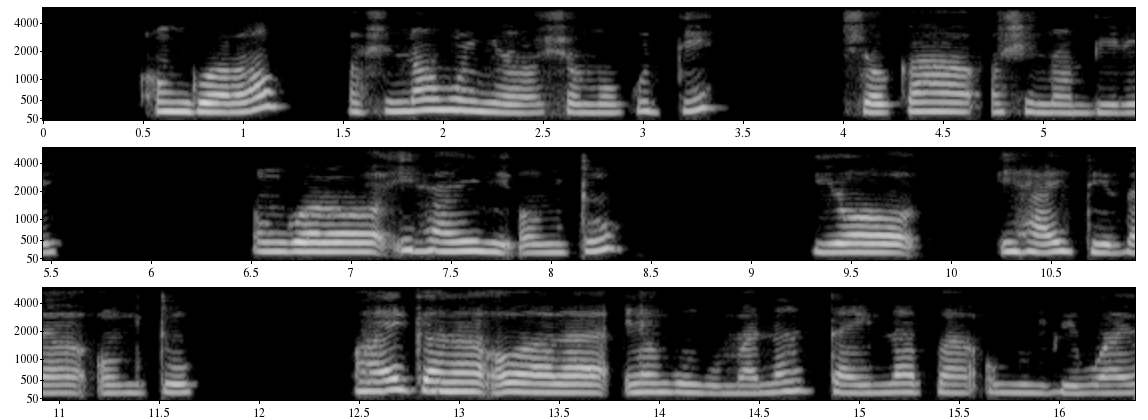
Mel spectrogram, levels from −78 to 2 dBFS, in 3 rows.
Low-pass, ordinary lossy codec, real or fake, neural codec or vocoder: 5.4 kHz; AAC, 32 kbps; fake; codec, 16 kHz, 4 kbps, FreqCodec, larger model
